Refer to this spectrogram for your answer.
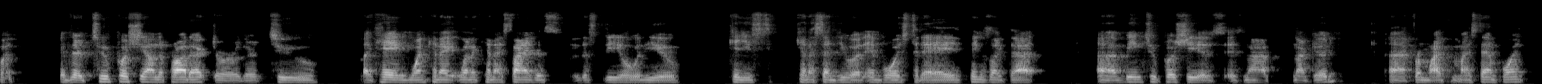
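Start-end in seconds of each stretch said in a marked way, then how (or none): none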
